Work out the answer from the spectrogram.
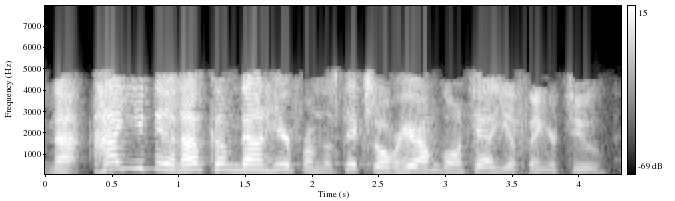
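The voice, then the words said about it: Put-on thick rural country accent. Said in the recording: “probably had a thick Galilean accent ... like one of those guys out in the sticks ... I hope I'm not offending anybody with that accent”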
